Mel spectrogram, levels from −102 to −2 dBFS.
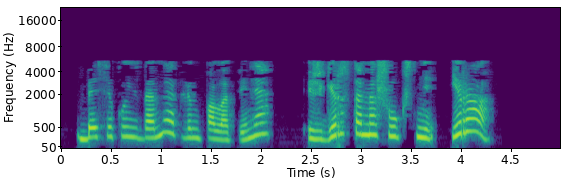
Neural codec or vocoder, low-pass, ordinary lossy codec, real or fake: codec, 16 kHz, 8 kbps, FunCodec, trained on Chinese and English, 25 frames a second; 5.4 kHz; MP3, 24 kbps; fake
